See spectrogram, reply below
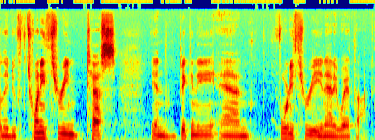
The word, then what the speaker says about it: Bikini: Most Americans here think of it as Bikini. – Mm-hmm. – Marshallese pronounce it Bikini. – Bikini.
